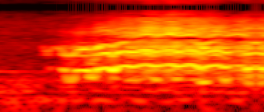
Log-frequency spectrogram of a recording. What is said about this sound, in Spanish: Ante la puerta resoplaban impacientes dos caballos negros como la noche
